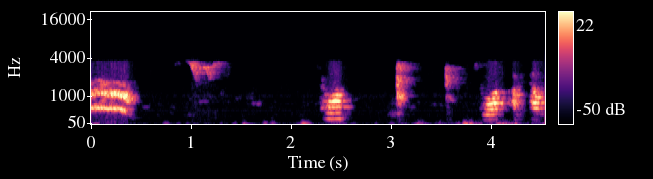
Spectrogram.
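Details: Morning chat from a fostered African grey parrot: a rough nasal squawk, a high thin squeak, then a burst of clipped grunting and chattering syllables toward the end.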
